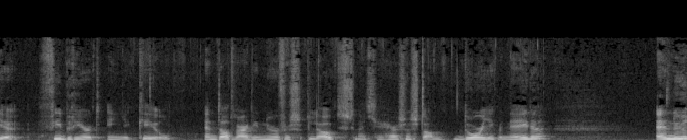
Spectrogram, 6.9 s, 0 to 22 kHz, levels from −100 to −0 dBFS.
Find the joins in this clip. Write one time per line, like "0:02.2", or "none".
0:01.8
0:02.3
0:03.1
0:03.5
0:05.0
